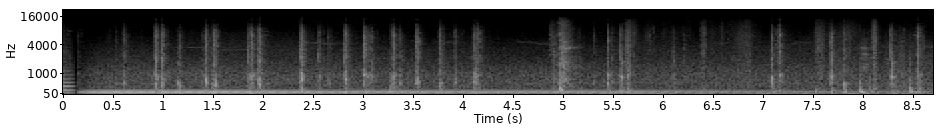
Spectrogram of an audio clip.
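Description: Horse hooves clip-clopping near a ranch in a video game: many sharp, irregular clicks over a steady low hum, growing sparser and more uneven toward the end.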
